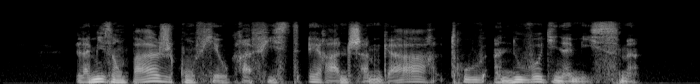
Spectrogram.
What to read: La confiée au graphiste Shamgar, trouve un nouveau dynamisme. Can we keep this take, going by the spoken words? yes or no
no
